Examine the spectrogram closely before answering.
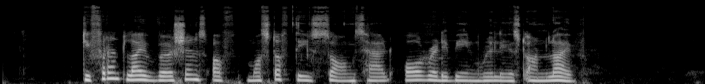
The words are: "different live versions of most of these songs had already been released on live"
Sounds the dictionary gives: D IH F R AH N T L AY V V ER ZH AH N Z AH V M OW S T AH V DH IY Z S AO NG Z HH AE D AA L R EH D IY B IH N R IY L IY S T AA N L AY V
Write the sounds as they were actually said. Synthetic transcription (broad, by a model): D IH F R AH N T L AY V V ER SH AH N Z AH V M OW S T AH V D IY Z S AO NG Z HH AE D AA L R EH D IY B IH N R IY L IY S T AA N L AY V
